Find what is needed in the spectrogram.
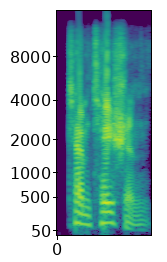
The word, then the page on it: temptation: American English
